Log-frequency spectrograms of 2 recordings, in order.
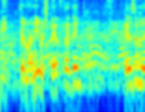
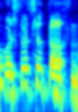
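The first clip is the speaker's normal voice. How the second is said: play-acted proud delivery, spoken in Yiddish; 3 semitones lower, 8 dB quieter than usual. Retelling what he said in yiddish to two men, retelling a proud remark. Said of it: "in some proud way".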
